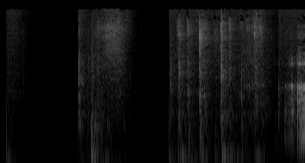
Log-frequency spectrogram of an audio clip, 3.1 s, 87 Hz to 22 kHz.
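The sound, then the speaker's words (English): Typing a search on a computer keyboard: a lone tap, then a short run of clicking keys, a pause, and a longer, quicker burst of keystrokes to the end. “So type in movies of 1988.”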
